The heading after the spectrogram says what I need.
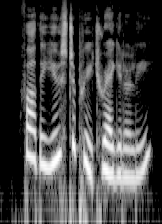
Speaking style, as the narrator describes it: said the girl eagerly

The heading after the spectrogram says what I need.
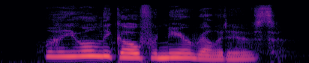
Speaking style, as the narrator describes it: she sighed

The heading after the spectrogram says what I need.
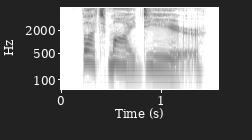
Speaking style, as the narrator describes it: my wife said gravely

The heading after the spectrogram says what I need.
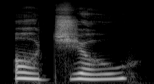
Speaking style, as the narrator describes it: whispered brokenly

